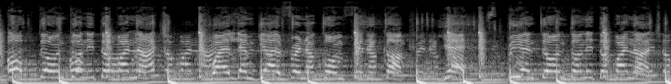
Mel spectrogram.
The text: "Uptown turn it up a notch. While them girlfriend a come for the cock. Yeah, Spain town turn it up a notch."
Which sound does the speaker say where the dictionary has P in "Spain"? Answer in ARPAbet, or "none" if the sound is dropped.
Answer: B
